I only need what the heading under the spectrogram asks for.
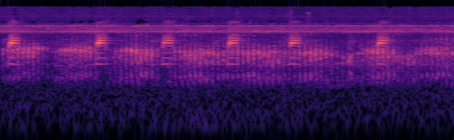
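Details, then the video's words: Crowded frog chorus in which loud staccato pulses repeat about once a second, layered over overlapping grating trills from nearby callers. "FROGS - Pig Frogs, Water Frogs, Backwater Chorus, & Frog Chorus"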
